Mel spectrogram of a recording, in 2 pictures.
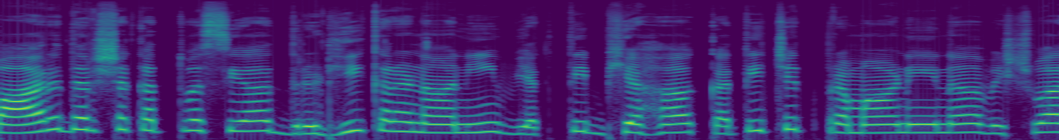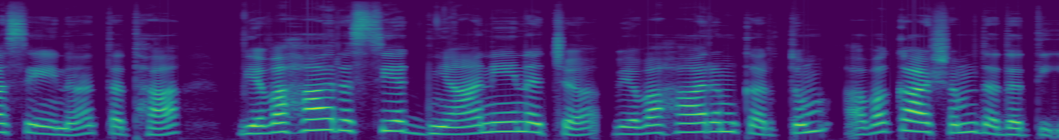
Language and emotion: Sanskrit, neutral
